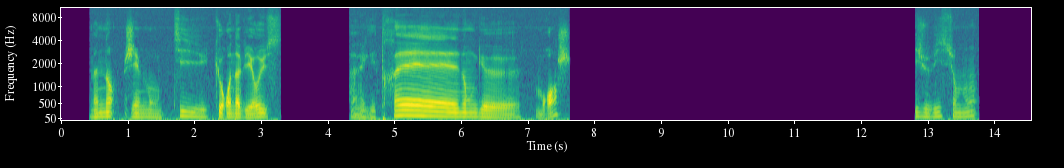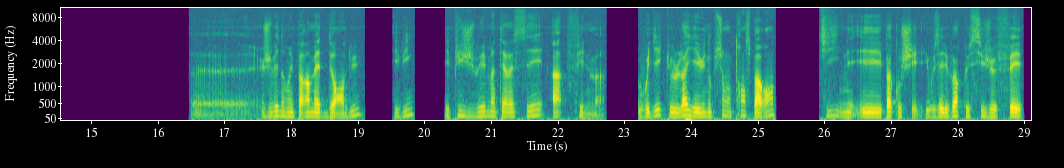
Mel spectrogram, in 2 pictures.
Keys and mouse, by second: 2.5 shift+middle click, 3.0 ctrl+middle click, 4.9 middle click, 6.8 shift+middle click, 7.3 ctrl+middle click, 7.8 middle click, 12.7 click, 13.0 click, 16.1 click, 17.9 click.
